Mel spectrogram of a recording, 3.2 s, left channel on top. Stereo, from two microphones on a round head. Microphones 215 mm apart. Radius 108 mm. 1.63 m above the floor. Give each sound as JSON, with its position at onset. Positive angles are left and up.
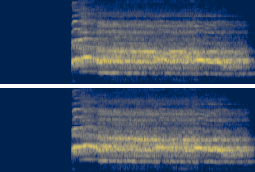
{"t": 0.9, "sound": "a scream", "side_deg": 60, "distance_m": 1.4}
